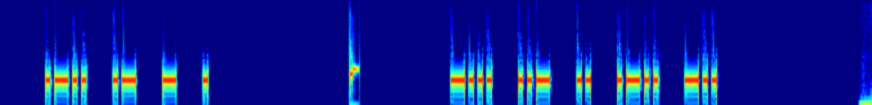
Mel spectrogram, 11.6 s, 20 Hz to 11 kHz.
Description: Morse code, heard as a keyed tone, about 20 wpm, spaced as for 14 wpm, 700 Hz. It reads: LATE BUILD
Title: 2x Character Spacing - Top 500 Words - 20wpm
